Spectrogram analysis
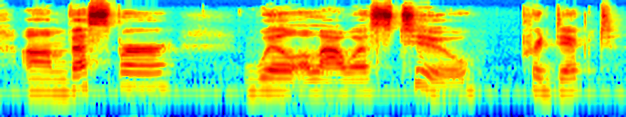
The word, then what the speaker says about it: VSEPR: And the good is vesper as it is pronounced. Um, vesper will allow us to predict the shape.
